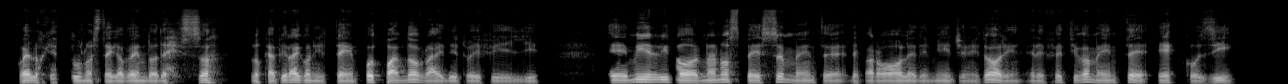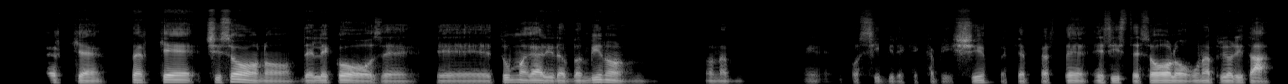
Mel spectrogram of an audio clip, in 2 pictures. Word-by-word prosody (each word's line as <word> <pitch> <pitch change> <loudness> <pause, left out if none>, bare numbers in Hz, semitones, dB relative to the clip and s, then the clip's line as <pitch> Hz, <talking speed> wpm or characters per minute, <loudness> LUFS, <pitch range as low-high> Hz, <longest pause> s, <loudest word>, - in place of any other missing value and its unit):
quello 95 -1 +5
che - - -10
tu 95 - 0
non 90 -1 0
stai 85 - 0
capendo 85 +1 +2
adesso, 85 0 0 0.2
lo - - -2
capirai 100 0 +4
con 95 -2 +1
il 85 0 -6
tempo 85 +5 +3
e - - -19
quando 95 +4 +5
avrai 85 -5 +2
dei 85 0 -2
tuoi 80 -1 -3
figli." 75 -1 -6 0.7
E 100 -1 +3
mi 120 +3 +5
ritornano 100 -2 +4
spesso 115 -1 0
in 110 - -3
mente 90 -4 -3
le - - -6
parole 85 0 +1
dei 80 -2 -7
miei 85 +1 -6
genitori, 80 +5 +1 0.2
ed 85 - -7
effettivamente, 95 0 -1
è 95 0 -2
così, 80 +4 -4 0.9
perché? 80 -5 -3 0.2
Perché 105 -2 +1
ci 105 - -3
sono 80 - +1
delle 85 +3 -2
cose, 80 -5 0
che 80 -1 -6
tu 105 - -2
magari 95 -4 0
da 85 -1 -1
bambino, 85 -1 -2
mhmm, 75 -3 -21 0.6
non 80 -1 -12
uhm, 75 -1 -11 0.6
è 75 -4 -23
impossibile 75 -3 -14
che - - -27
capisci, 85 +7 -5
perché - - -10
per - - -8
te 85 -2 -3
esiste 85 +1 -5
solo 90 -2 +4
1 85 -1 -3
priorità, 85 0 0
85 Hz, 135 wpm, -25 LUFS, 80-95 Hz, 0.9 s, quello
